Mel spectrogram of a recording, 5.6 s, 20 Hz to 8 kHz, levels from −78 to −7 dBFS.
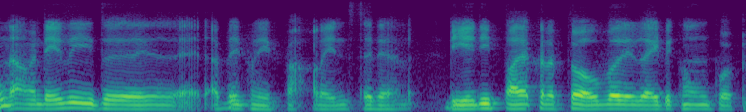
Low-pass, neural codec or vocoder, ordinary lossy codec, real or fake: none; codec, 16 kHz, 0.5 kbps, FunCodec, trained on Chinese and English, 25 frames a second; none; fake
